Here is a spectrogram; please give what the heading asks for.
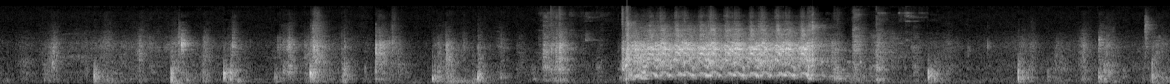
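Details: Renault Trafic with junkyard C1J S 7000 engine, unrun for about 15 years, rebuilt and refitted, with start pilot sprayed: cranks about two strokes a second with one louder burst, never catches; ignition timing seemingly reversed, completely out.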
